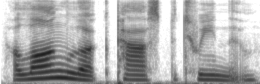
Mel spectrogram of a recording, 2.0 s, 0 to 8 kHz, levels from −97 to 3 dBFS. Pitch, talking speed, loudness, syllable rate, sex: 185 Hz, 185 wpm, -17 LUFS, 4.5 syllables/s, female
